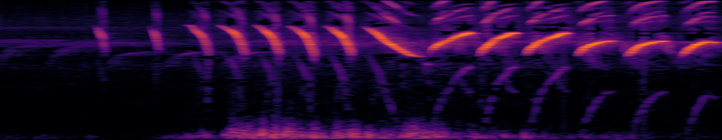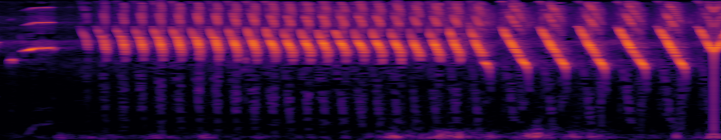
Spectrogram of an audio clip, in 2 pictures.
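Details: Belgian domestic canary in a singing competition, seventh edition, delivering loud high sweeping notes in quick series, then a long, fast rolling trill of rapid repeated notes; low thumps in the background.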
